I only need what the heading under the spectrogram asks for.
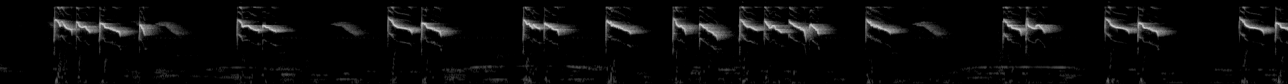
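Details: Sustained white-eye song in an energetic forest style with sharp notes, meant to coax untrained birds into song: high, thin down-slurred chirps in pairs and triplets repeated regularly, with faint low hum in places.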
